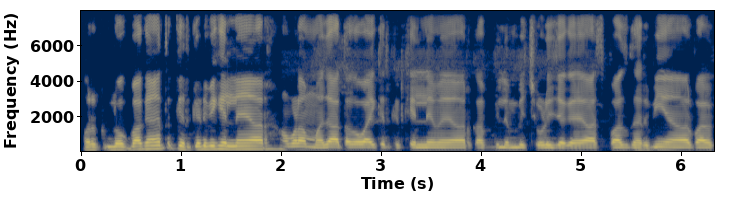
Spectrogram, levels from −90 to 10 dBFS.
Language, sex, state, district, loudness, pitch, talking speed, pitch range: Hindi, male, Uttar Pradesh, Jyotiba Phule Nagar, -16 LUFS, 135 Hz, 285 wpm, 130-160 Hz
